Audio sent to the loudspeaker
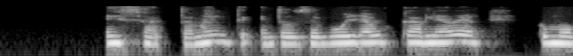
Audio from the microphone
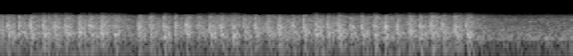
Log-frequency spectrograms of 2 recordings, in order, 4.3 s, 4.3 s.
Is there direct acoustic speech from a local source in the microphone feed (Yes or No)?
No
